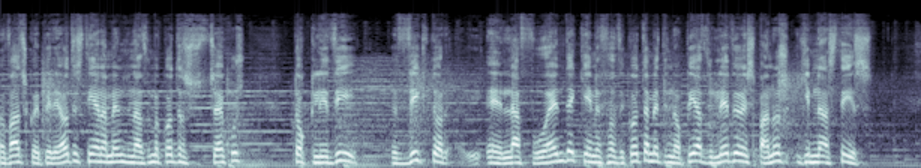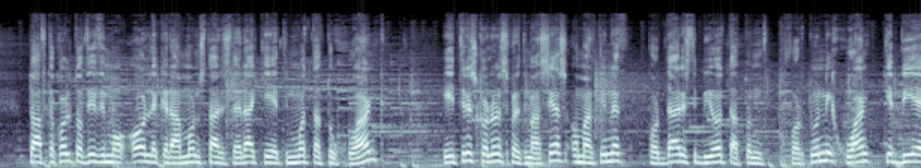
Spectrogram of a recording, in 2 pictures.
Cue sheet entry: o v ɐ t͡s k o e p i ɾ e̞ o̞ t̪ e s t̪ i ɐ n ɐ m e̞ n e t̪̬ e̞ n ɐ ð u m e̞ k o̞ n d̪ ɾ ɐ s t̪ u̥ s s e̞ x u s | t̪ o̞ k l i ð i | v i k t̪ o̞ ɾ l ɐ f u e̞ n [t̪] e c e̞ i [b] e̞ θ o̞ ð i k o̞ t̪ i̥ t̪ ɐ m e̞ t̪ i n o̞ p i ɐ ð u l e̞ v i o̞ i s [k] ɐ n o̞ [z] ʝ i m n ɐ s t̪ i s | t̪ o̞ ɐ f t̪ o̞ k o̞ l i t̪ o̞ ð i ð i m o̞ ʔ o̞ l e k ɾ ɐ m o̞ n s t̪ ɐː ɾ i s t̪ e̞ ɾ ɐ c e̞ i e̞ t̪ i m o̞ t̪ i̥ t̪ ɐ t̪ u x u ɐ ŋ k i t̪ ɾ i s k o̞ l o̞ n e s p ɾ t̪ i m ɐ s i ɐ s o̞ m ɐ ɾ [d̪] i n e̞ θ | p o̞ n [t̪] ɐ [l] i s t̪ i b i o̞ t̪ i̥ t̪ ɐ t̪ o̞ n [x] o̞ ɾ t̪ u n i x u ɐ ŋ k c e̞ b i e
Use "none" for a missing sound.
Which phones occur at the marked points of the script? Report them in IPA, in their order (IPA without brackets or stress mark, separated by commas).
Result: d̪, m, p, z, t̪, d̪, ɾ, f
